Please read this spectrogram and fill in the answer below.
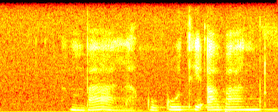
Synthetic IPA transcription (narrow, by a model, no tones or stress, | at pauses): mbʱalak̬uk̬utʰiʔaɓantʼu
